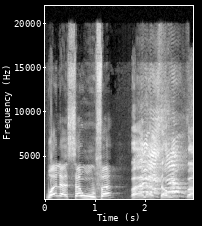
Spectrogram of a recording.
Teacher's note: سین سیٹی کے ساتھ حرف لین کو نرمی سے ادا کریں گے.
